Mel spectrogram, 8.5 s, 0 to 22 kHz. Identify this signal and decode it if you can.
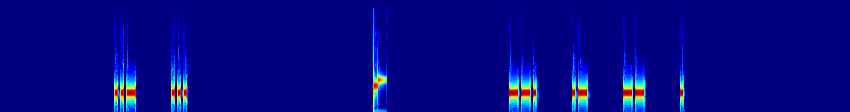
Morse code, heard as a keyed tone, about 40 wpm, spaced as for 19 wpm, 700 Hz. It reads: US GAME
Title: 4x Character Spacing - Top 500 Words - 40wpm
